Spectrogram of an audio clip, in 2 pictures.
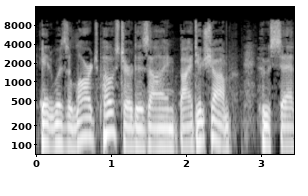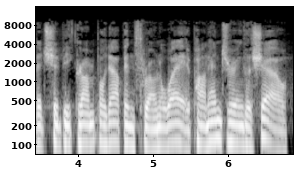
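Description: A man's voice: on the low side, steady tone, moderate pace. Synthetic male narrator, old speech synthesizer, long reverb. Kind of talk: scripted narration, read aloud.

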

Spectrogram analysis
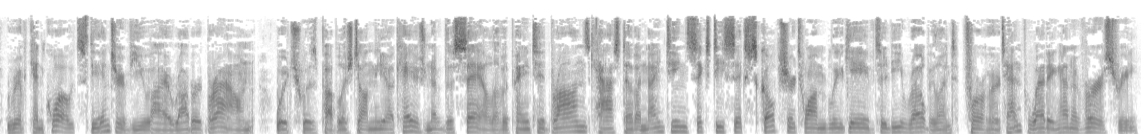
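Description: A man's voice: lowish voice, moderate pace, hardly any pauses, no room sound. A synthetic male voice like an old speech synthesizer, mechanically reading scripted text aloud. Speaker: narrator of an audio series.

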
